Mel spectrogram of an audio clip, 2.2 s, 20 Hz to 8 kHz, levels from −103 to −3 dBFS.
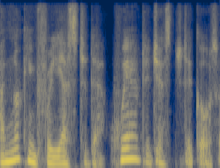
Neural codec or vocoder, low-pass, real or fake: codec, 16 kHz, 1.1 kbps, Voila-Tokenizer; 7.2 kHz; fake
